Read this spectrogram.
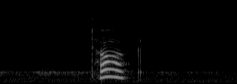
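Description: A baby lets out a short, high squeal close by.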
